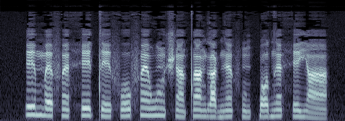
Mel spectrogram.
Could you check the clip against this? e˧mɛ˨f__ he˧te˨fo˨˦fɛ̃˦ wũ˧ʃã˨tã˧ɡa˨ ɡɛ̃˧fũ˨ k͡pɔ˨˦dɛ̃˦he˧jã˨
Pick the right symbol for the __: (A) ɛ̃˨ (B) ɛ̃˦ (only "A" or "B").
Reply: A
